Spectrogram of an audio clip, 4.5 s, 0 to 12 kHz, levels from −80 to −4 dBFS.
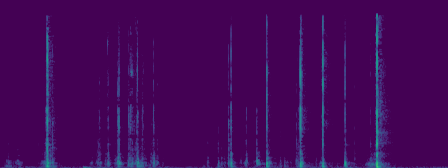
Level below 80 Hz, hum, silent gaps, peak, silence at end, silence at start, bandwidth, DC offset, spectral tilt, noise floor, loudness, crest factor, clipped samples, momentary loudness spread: -68 dBFS; none; none; -6 dBFS; 0.6 s; 0.05 s; 11.5 kHz; under 0.1%; -3 dB/octave; -69 dBFS; -41 LUFS; 38 dB; under 0.1%; 24 LU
